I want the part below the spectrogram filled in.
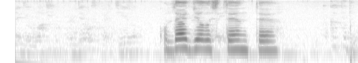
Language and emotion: Russian, sad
